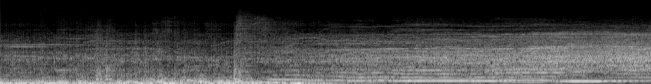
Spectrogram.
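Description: Loud live hip-hop concert music through a large PA: a heavy bass beat drops out about three seconds in, leaving held low notes that step in pitch, while crowd noise swells toward the end.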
